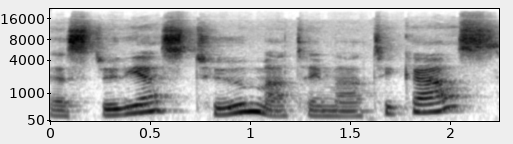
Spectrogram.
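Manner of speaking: rising question-like lift at end of matemáticas. In a Spanish lesson, saying a sentence as a question, rising tone on matemáticas. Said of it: "So you kind of go up with your voice at the end".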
